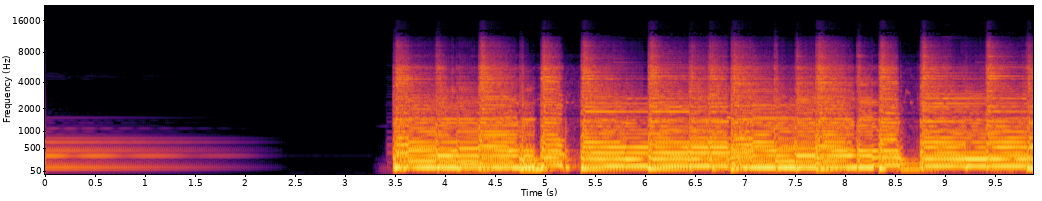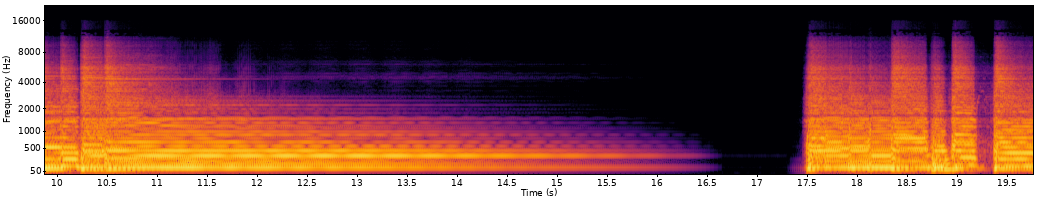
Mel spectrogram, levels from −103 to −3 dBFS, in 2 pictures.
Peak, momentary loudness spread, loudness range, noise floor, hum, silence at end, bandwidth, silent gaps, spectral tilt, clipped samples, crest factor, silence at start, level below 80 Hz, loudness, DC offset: -2 dBFS; 12 LU; 11 LU; under -90 dBFS; none; 0 s; 10 kHz; none; -7 dB/octave; under 0.1%; 14 dB; 0 s; -36 dBFS; -15 LUFS; under 0.1%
